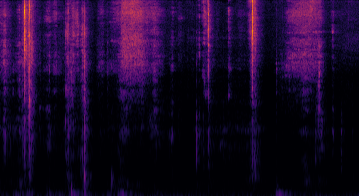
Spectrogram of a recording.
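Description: Scissors snip through a paper planner sticker in several short, quiet cuts, close by, with soft rustling of paper between snips and no talking.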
